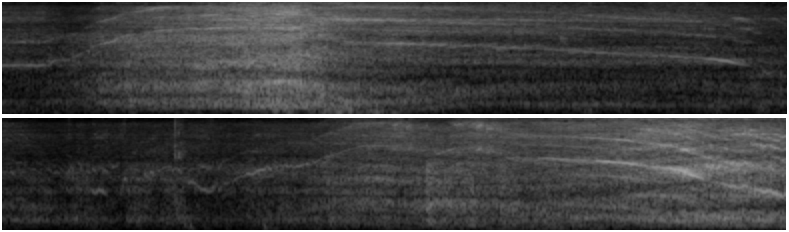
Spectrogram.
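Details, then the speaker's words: Traxxas X-Maxx with an eBay belt and pulley drive, second test. A smooth belt whine rises and falls with throttle, with no clicking or chatter; tension is maybe slightly high. The earlier chatter was thought to be the belt coming loose, and the pulley set screw was found tight. "you can just hear the belt now foreign like to me that sounds all right like maybe a little bit too much tension but I'd rather have too much than too little tension"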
